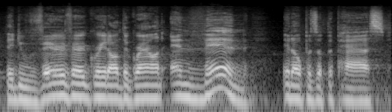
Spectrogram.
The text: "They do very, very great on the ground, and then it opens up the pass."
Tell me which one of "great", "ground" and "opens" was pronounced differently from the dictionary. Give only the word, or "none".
none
